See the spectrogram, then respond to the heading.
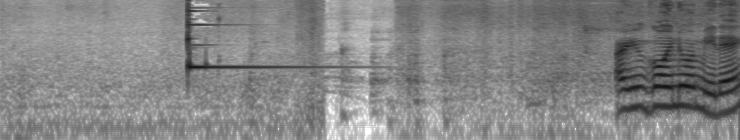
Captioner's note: elevator dings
